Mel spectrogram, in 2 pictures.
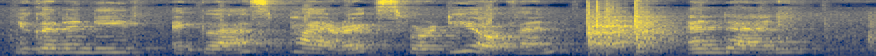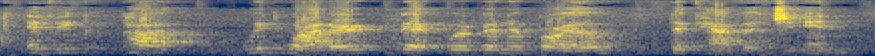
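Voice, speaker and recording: A woman with an Italian accent calmly walking through a recipe step by step in her home kitchen. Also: on the high side, very noisy. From Italy. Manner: calm, step-by-step explaining with fillers. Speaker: home cook. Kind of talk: cooking demonstration. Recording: echoey kitchen with clattering dishes.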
